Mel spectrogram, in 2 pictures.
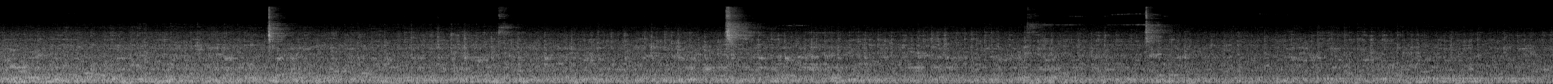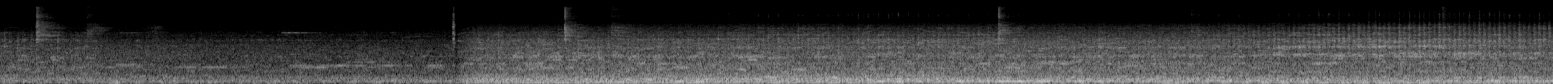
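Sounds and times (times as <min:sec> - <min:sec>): diesel locomotive rumbling: 0:00.0 - 0:31.0.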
